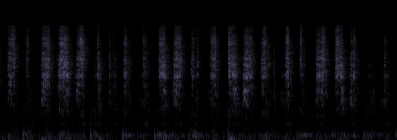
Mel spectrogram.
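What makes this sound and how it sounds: A wooden stylus scratches the coating of a thin black scratch-art card in a spiral pad with short, rapid strokes in the background. The result is a dry, bright, raspy scratching in quick repeated bursts, with almost no low end.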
